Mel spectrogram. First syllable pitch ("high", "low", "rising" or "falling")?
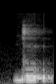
low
